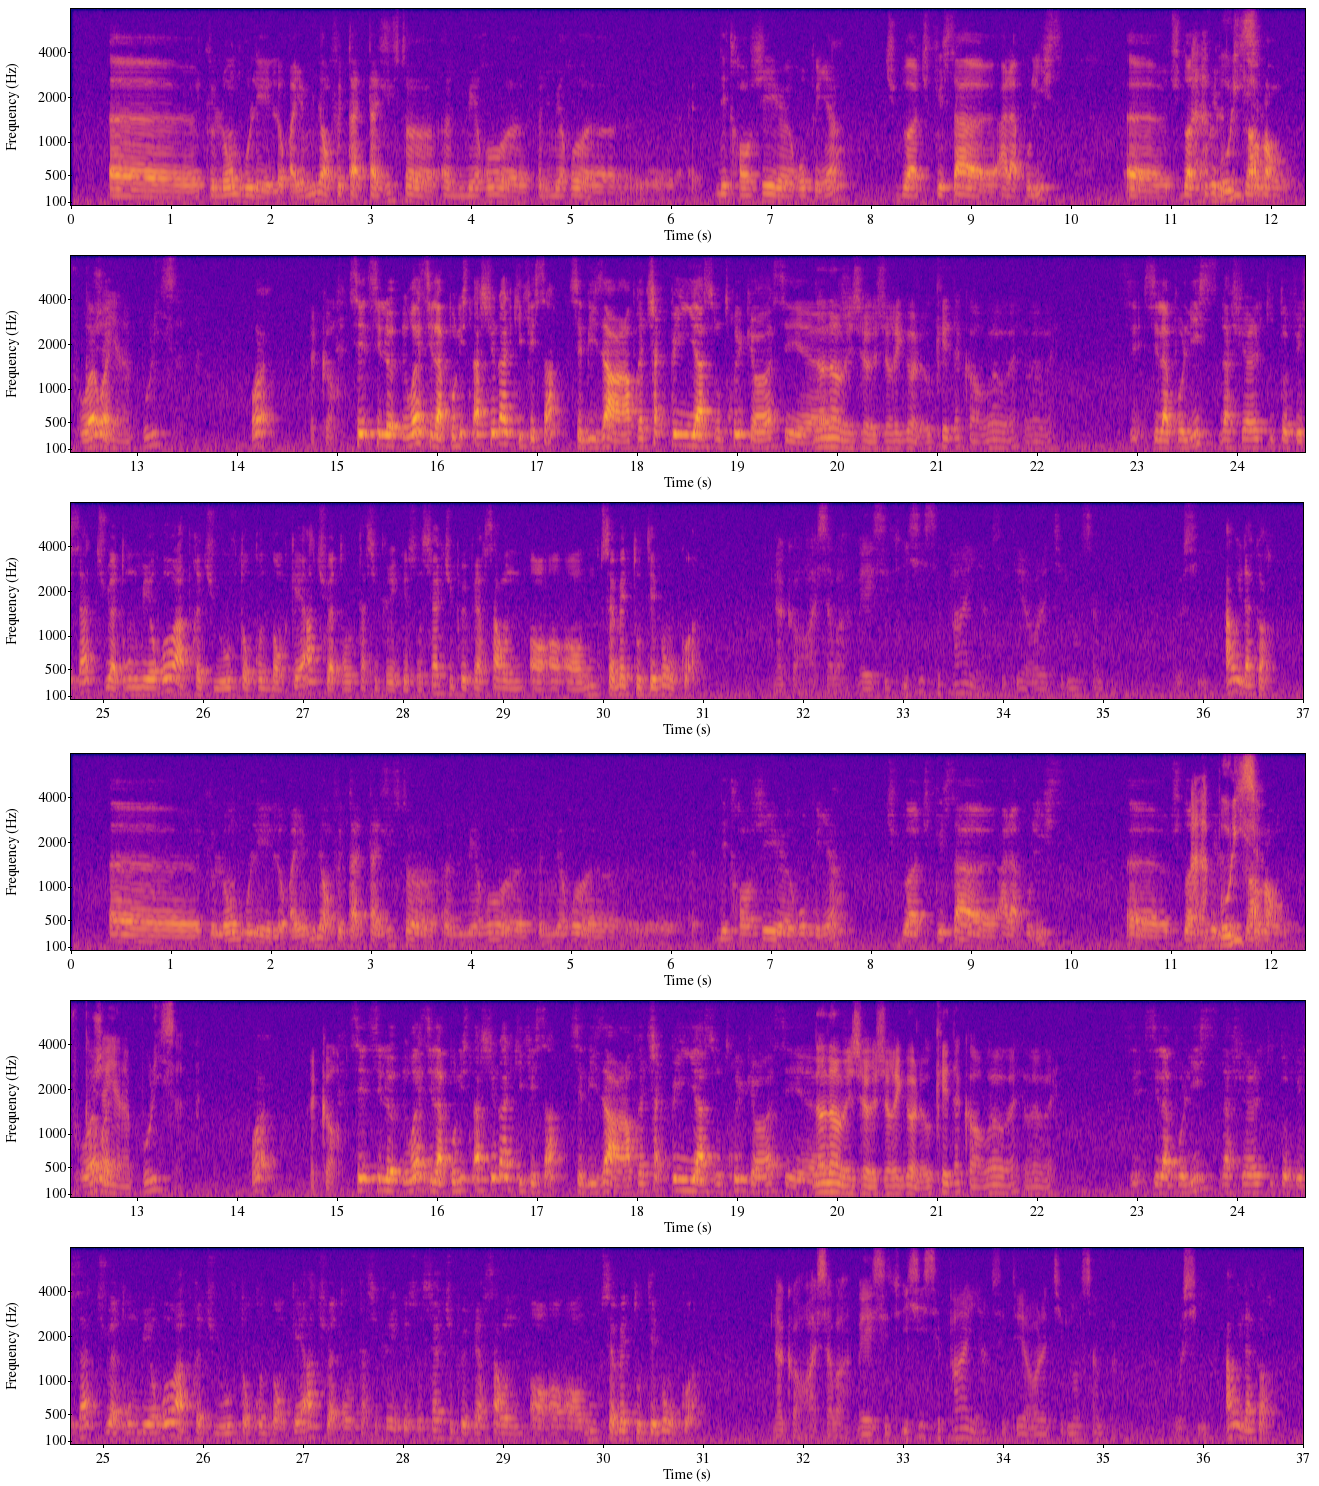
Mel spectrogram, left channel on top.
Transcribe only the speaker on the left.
heu, que Londres ou les le Royaume-Uni. En fait, tu as juste un un numéro, heu, un numéro, heu, d'étranger européen. Tu dois tu fais ça, heu, à la police. Heu, tu dois
trouver
le tu dois avoir
ouais,
ouais,
ouais.
C'est c'est le ouais, c'est la police nationale qui fait ça. C'est bizarre, hein. Après chaque pays a son truc, hein. C'est, heu,
c'est c'est la police nationale qui te fait ça. Tu as ton numéro, après tu ouvres ton compte bancaire, tu as ton ta sécurité sociale, tu peux faire ça en une en en en 1 semaine, tout est bon, quoi.
Ah oui, d'accord,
